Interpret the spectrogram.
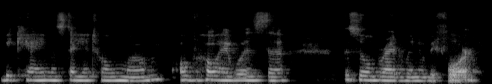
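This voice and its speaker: A woman's voice: on the low side, flat delivery, normal speed, mellow, poor audio. A middle-aged woman answering as an interview guest, reflective and conversational, expressively voicing imagined quotes to illustrate her points. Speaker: interview guest, expat coach.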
